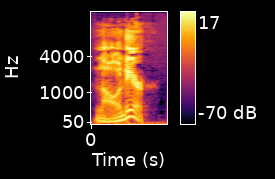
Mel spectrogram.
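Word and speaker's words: 老论儿: 北京话里有个词儿老粒儿，这个粒儿啊您要读成论可就露怯了，但写得写成论文的论，北京话一定要读成老粒儿，意思是老年间流传下来的说法和规矩，但它实际上是变音字。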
